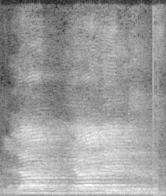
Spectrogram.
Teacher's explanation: मीम साकिन के बाद यहाँ या आ रहा है तो यहाँ इज़हार शफ़वी होगा, यानी गुन्ना नहीं करेंगे।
